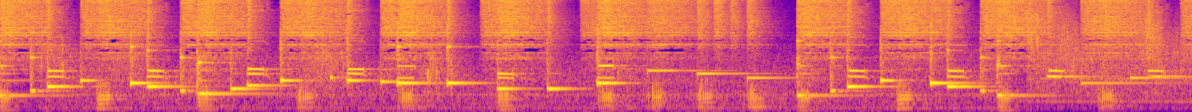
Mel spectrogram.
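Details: Bright marimba and glockenspiel music plays a bouncy repeating melody throughout, with no other sounds.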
